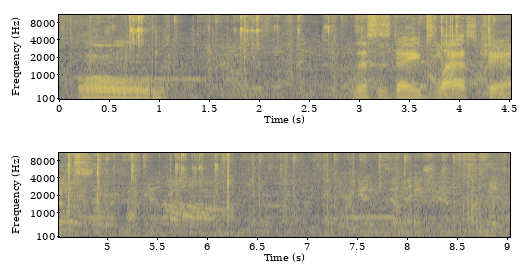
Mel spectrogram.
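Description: Casino chips click together as they are handled.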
